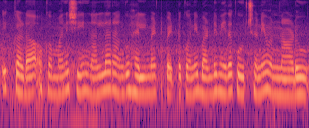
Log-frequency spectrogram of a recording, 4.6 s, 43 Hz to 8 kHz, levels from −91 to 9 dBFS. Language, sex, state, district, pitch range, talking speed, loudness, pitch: Telugu, female, Telangana, Mahabubabad, 175-195 Hz, 130 wpm, -17 LUFS, 185 Hz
